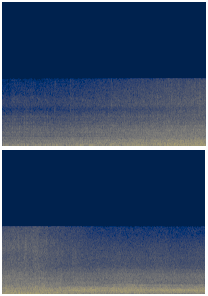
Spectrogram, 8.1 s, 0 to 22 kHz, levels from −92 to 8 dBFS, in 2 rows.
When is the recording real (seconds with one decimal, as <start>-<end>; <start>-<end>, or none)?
0.0-8.1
